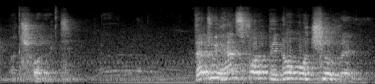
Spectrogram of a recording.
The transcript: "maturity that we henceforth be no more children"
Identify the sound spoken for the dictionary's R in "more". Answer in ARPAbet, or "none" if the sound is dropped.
L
